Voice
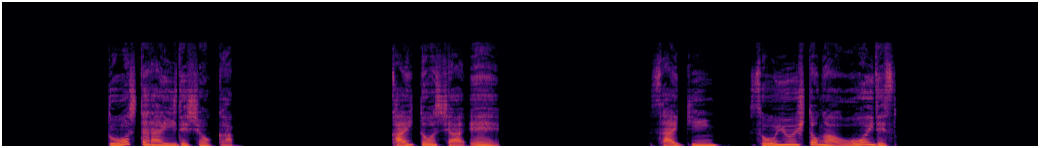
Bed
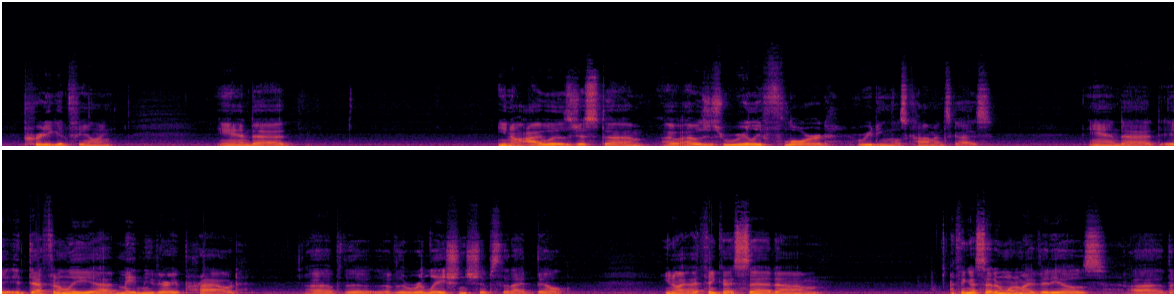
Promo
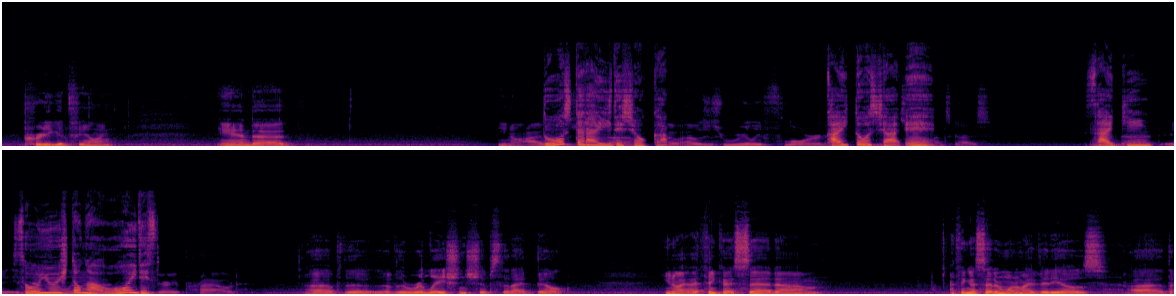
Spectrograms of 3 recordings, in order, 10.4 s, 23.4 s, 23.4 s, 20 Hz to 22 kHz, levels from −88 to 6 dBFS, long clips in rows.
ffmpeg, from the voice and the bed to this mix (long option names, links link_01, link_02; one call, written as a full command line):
ffmpeg -i stem1.wav -i stem2.wav -filter_complex "[0:a]adelay=4350,volume=-2.5dB[link_01];[1:a]volume=8.5dB,afade=type=out:start_time=4.51:duration=0.39:silence=0.199526,afade=type=in:start_time=14.07:duration=0.73:silence=0.199526[link_02];[link_01][link_02]amix=inputs=2:normalize=0" out.wav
